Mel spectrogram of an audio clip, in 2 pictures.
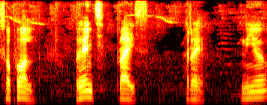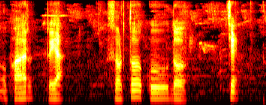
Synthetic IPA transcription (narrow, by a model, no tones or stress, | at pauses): sɔpʰɔl | pɾɛɲt͡ʃ | pɾajs | ɾɛ | nijəɔpʰaɾɾɛjaʔ | sɔɾt̪ɔkud̪ɔ | t͡ʃɛʔ̚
